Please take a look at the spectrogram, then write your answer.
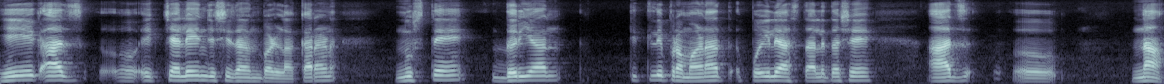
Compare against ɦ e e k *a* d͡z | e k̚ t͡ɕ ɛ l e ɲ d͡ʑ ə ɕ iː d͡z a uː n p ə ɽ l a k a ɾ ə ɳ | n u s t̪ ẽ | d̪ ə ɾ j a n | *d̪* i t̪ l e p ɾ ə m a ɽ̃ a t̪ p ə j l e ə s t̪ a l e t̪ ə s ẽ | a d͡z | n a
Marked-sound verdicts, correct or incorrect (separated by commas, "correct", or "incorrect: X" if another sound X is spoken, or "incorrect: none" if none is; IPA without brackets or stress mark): correct, incorrect: t̪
